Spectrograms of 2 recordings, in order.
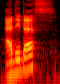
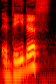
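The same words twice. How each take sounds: First: It is said in a British way. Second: It is said in a non-British way.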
